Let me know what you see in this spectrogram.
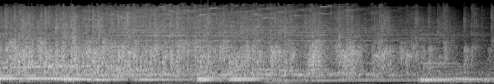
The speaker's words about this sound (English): bazalwane not two years 30 years amen you can give them another round of applause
